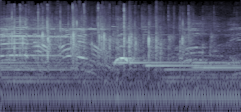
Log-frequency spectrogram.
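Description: A church congregation claps and ululates in praise, with dense overlapping trills and rhythmic applause filling the room, and voices rising and falling throughout.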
